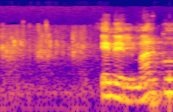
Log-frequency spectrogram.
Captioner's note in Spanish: aplausos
